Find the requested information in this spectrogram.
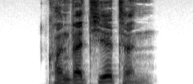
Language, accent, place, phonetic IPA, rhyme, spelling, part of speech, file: German, Germany, Berlin, [kɔnvɛʁˈtiːɐ̯tn̩], -iːɐ̯tn̩, konvertierten, adjective / verb, De-konvertierten.ogg
- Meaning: inflection of konvertieren: 1. first/third-person plural preterite 2. first/third-person plural subjunctive II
